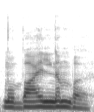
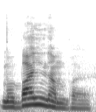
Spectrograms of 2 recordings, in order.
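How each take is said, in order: The two takes are said the same way.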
